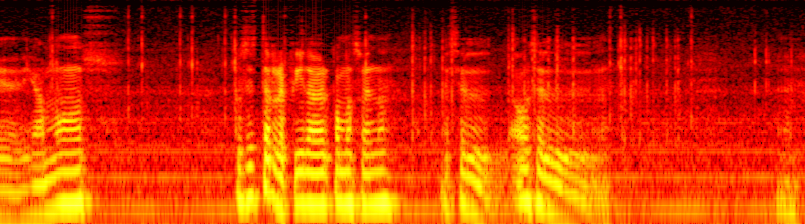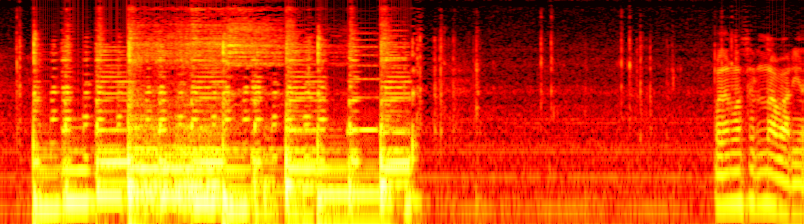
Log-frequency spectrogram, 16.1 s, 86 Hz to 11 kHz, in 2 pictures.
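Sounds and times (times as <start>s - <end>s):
drum loop with pitched instruments: 8.4s - 12.3s.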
